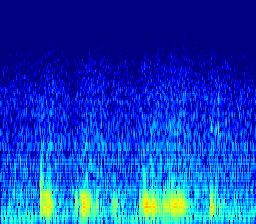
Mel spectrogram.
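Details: Adult's empty stomach growling because they haven't had breakfast yet: several low gurgling rumbles and brief squelches over a quiet room hum.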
